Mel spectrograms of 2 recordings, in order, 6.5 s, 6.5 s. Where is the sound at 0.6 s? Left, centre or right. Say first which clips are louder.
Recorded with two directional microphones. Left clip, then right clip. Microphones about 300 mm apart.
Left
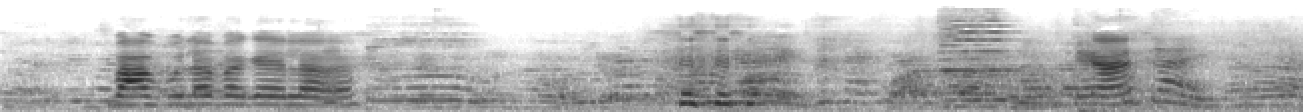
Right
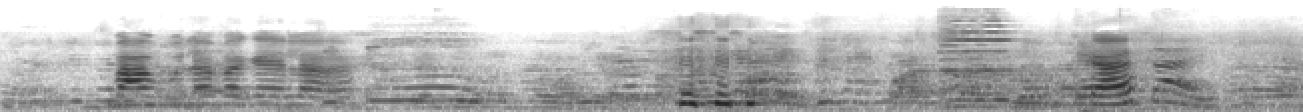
Left 3 dB; centre.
